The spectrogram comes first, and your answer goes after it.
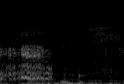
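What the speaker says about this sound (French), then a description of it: "les chiens sont en train de se taper dessus" Dogs fighting indoors, a brief low growl and scuffle with a whimpering yip, faint and close.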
